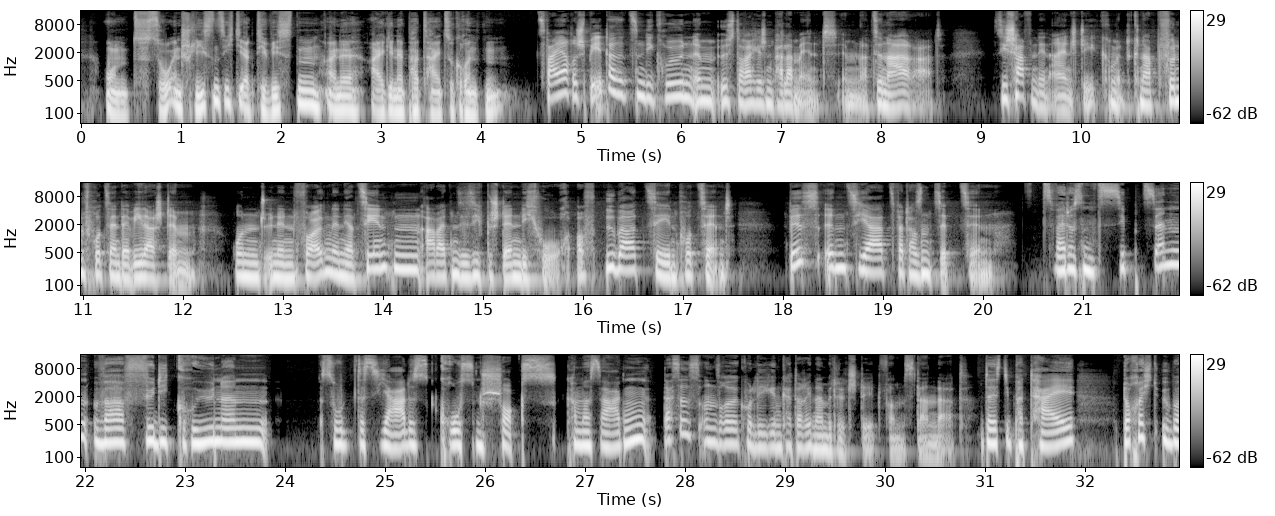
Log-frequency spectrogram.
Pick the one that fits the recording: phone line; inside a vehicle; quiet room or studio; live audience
quiet room or studio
